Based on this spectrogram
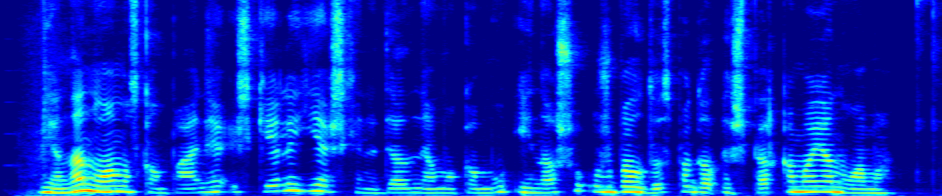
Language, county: Lithuanian, Kaunas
